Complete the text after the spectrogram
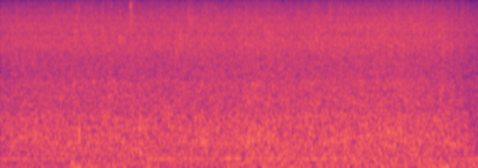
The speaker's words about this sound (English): It was pouring rain outside. Crap, I have to walk home in this, I moaned.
